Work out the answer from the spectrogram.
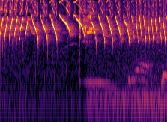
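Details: Loud song from a Yorkshire canary cared for at home: quick descending whistled strokes repeated several times a second, shifting to a tight rapid pulse of short notes near the end.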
